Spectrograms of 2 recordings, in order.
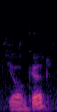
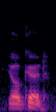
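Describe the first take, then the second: First: It is said at a softer speaking volume. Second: It is said at full speaking volume. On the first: "I say it a bit quieter" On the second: "I say out loud"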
